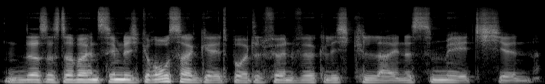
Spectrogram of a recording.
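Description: A man voicing a big, gruff bounty hunter in a slow, low growl. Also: little pitch movement, a little mellow.

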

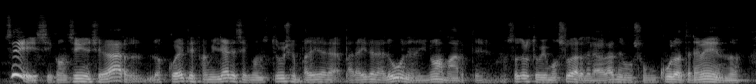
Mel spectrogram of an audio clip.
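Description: A man with a Rioplatense accent reading aloud and voicing a calm, tender father with slangy turns of phrase, in a slightly dull lo-fi recording. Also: on the low side, a little fast, few pauses, close to an everyday voice. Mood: calm fatherly. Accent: Rioplatense Spanish. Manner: slangy, casual asides.

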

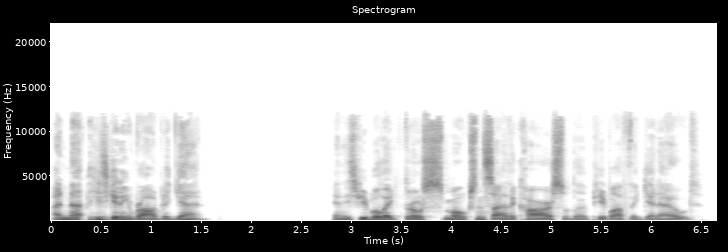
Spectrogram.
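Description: A man's voice: medium pitch, fairly even intonation, normal speed, no room sound. Rambling young man, dry close sound. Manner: rambling, exasperated, heavy filler words. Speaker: commentator. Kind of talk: casual spoken review.

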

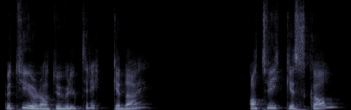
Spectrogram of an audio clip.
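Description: A man's voice: sits high, animated, a little mellow, voice pushed up. A man reading the part of an anxious, loving young bride in an audiobook.

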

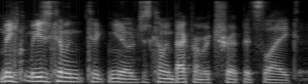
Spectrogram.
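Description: A man hosting a podcast in a casual chat, with informal, halting phrasing. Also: medium pitch, creaky. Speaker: podcast host.

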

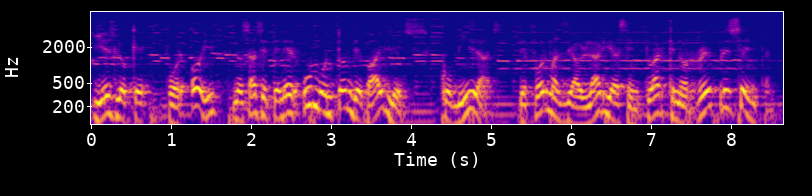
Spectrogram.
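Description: A man's voice: mid-range voice, expressive, measured pace, hardly any pauses, over music, lightly acted. A man playing a kindly, wise talking tree who teaches children in a folksy, jolly Colombian storytelling style. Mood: warm teaching.

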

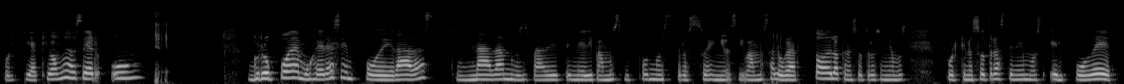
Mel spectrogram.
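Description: A woman's voice: a little high, fairly even intonation, fairly quick, a little mellow. A woman hosting a motivational podcast, talking straight to the listener as a friend and repeating phrases for emphasis. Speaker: podcast host.

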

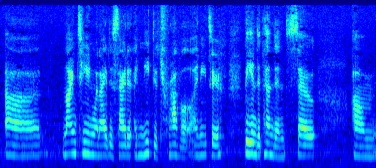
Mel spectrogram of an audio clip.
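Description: An interview guest from Hong Kong, a woman in her thirties, speaks candidly and reflectively, often laughing softly between thoughts. Her voice is low, with slight background noise in the recording.

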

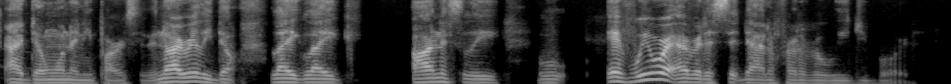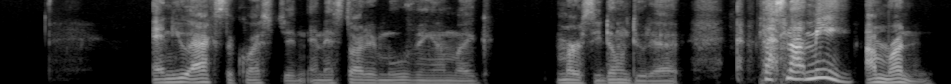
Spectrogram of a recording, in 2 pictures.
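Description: A man's voice: on the low side, moderate pace, dry recording, clean studio sound. A man co-hosting a podcast, chatting casually and joking as he tells stories. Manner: joking, animated storytelling. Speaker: podcast co-host. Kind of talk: casual chat.

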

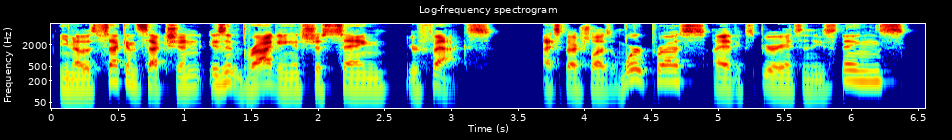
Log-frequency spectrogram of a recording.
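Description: Male podcast co-host, mid-pitched, quick conversational delivery, reads listener questions aloud. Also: animated, a bit bright. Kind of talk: casual podcast chat.

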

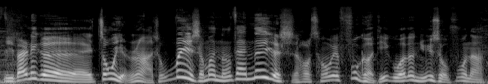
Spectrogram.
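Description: This is a man with a Northeastern Mandarin accent, hosting a comedy show and reading listener jokes. His voice sits a little high and leaps around with animated intonation, and faint music plays beneath his talk. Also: a little fast. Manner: chatty, folksy, playful. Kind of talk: comic storytelling on radio.

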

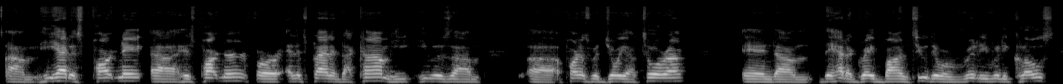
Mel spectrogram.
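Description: A middle-aged man from the United States, a podcast host telling a story casually on a panel and acting out the quoted voices with lively swings. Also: normal speed, no room sound. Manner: animated storyteller, acts out quotes with high excited voices.

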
